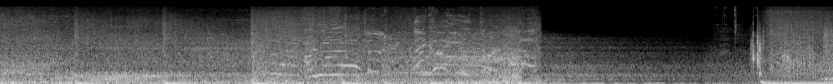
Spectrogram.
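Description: Film trailer soundtrack: a dense mix of dramatic sound effects and music with shouted voices calling for help. About five and a half seconds in the sound drops to a muffled hush, then cuts back in suddenly and loudly near the end.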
